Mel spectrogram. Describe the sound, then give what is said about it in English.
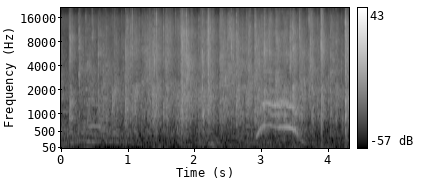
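An audience claps steadily for several seconds, a dense, moderately loud patter of many hands, with a single voice briefly calling out over the applause near the end. “Y'all clap because I said I'm going to wash the heck out of the brain.”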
